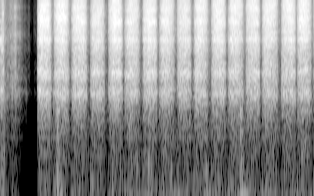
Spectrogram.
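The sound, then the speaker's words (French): Kraft paper from the company Mange Tout rubbed in quick, steady back-and-forth strokes, about three per second, giving a dry, loud rasping hiss after a brief silent start, with no voices. “Premièrement, du papier craft de la compagnie Mange Tout. On va premièrement entendre le son.”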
